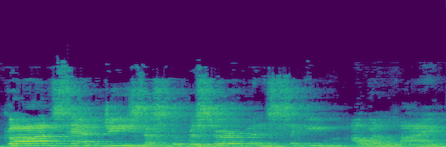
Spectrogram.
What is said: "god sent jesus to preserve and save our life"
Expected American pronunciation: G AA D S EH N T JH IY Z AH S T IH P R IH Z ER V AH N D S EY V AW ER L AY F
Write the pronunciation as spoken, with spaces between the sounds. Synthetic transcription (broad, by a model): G AA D S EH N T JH IY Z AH S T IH P R IH Z ER V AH N S EY V AW ER L AY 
